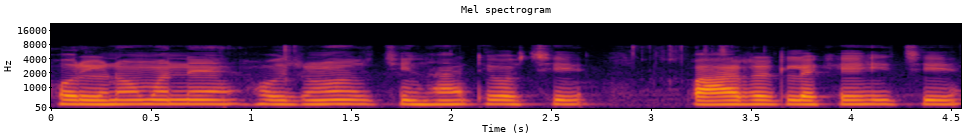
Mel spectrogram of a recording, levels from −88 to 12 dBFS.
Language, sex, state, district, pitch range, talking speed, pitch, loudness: Odia, female, Odisha, Sambalpur, 190-200 Hz, 120 wpm, 195 Hz, -16 LUFS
